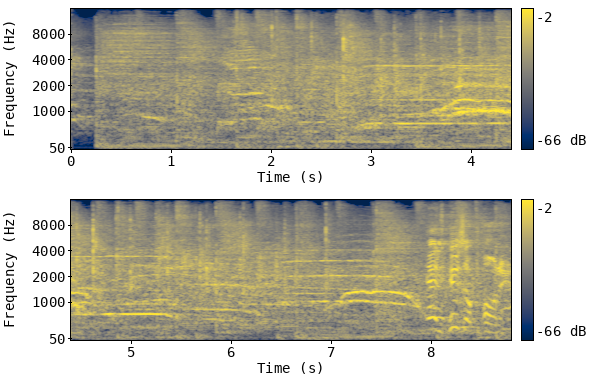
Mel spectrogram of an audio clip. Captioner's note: crowd cheering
